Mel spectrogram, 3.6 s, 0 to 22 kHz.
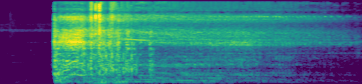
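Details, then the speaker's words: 1950 Chevrolet 4400 dump truck being revived after years of sitting, cold start in neutral with clutch in, gas pumped a couple times, choke on: quick crank catches at once with a loud flare, revs ease smoothly into steady idle; normal cold start. "It's a neutral, clutch is in. I'm gonna romp on the gas a couple times. And start."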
